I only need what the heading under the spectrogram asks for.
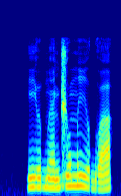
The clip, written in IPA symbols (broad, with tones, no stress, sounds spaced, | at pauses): j ɨ˧ b ɛ̃˨˦ d͡ʒ u˦ m iː˨ ɡʷ a˨˦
